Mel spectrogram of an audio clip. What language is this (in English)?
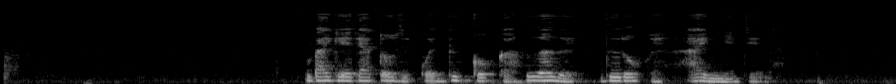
Nüpode Huitoto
